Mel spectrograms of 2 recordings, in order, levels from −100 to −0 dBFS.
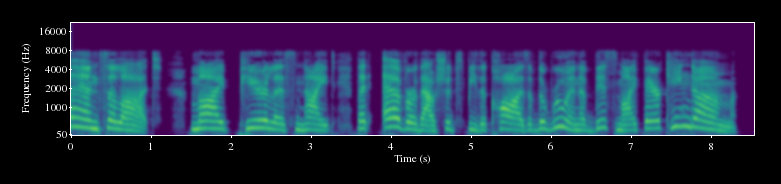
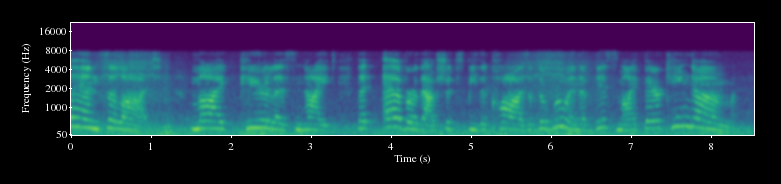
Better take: first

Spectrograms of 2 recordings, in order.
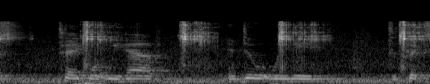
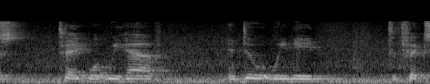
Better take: second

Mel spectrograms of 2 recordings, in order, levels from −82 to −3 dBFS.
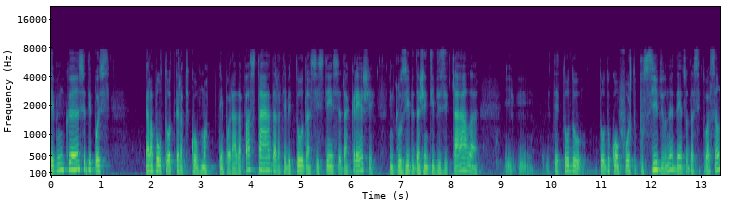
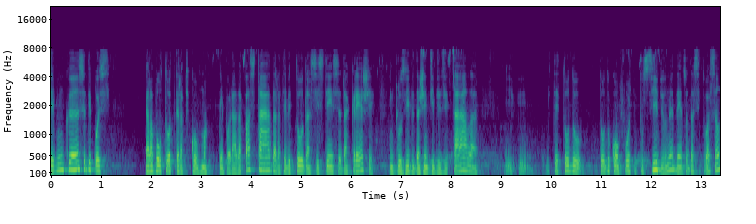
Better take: first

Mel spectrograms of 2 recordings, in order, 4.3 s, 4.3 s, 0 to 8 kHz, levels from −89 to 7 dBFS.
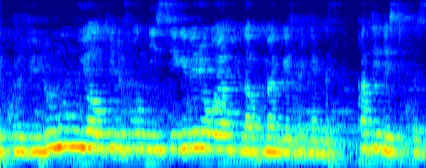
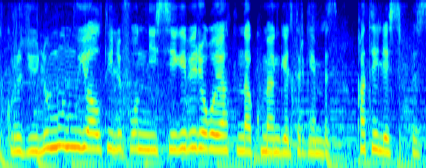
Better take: second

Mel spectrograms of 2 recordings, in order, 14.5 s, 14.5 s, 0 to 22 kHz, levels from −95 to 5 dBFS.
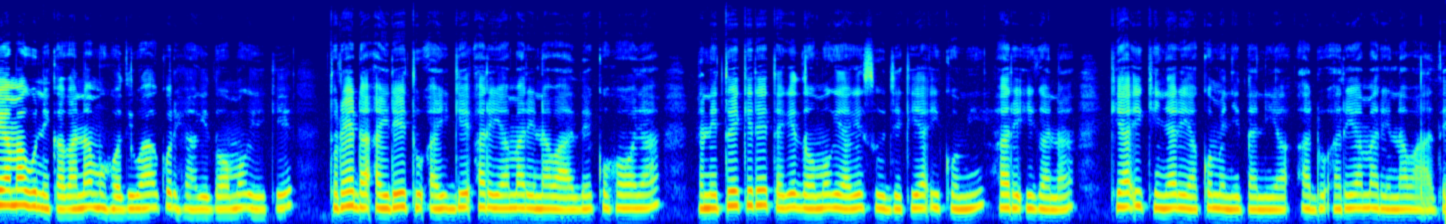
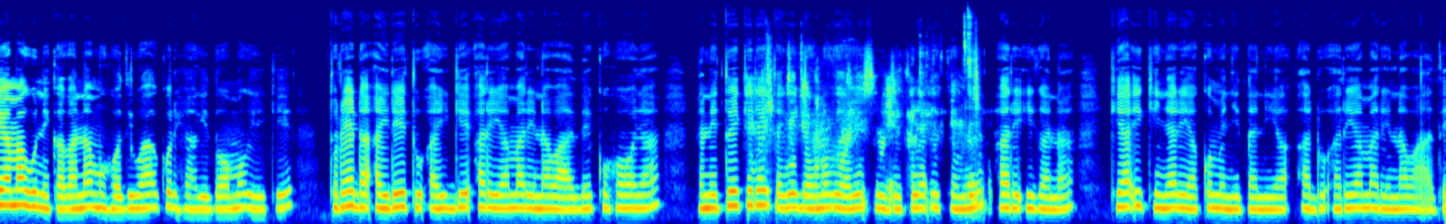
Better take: first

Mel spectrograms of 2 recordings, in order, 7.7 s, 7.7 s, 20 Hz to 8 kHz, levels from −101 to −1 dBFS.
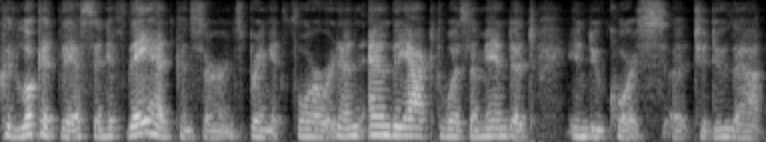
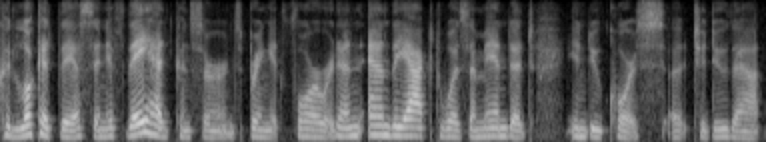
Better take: second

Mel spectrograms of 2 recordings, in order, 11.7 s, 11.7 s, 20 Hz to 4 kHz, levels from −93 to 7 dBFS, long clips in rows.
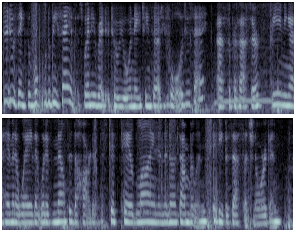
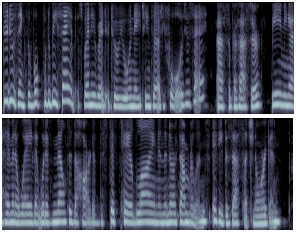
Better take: second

